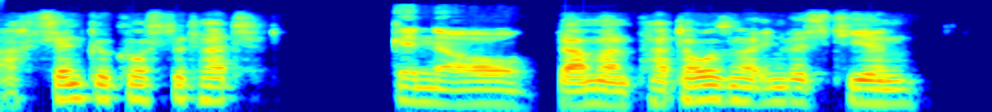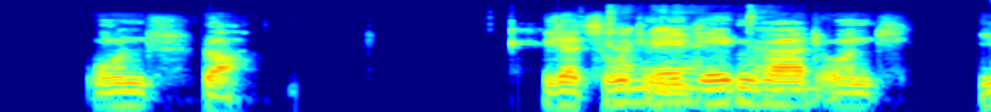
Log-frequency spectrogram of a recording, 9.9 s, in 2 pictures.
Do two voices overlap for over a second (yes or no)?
yes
